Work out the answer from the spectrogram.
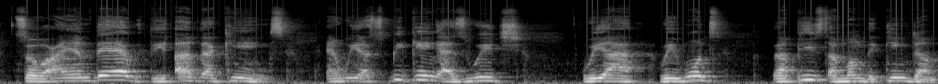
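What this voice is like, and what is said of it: Put-on African accent. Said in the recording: “I speak in an African accent like this”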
